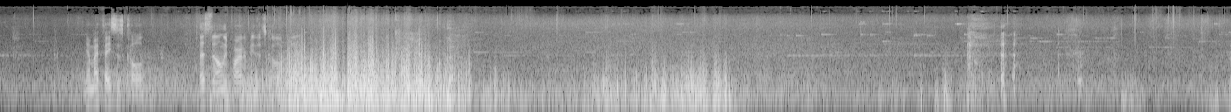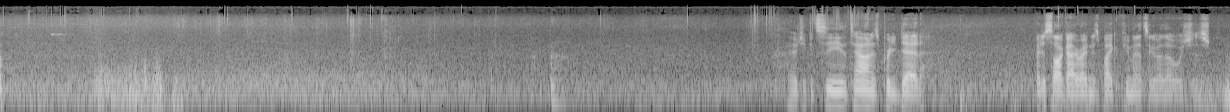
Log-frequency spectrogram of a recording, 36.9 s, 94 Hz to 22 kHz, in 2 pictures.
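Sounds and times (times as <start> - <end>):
faint high ringing tones: 0.0 - 2.4, 6.8 - 20.0
wind gusting over microphone: 0.9 - 24.9, 36.2 - 36.9.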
